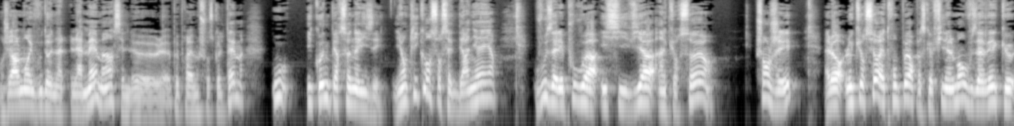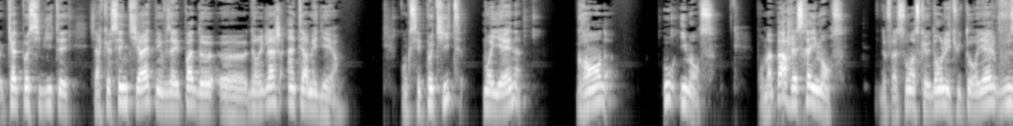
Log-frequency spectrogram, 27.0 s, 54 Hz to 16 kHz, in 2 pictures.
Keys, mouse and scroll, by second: 2.1-6.6 drag, 8.8-13.3 drag, 14.4 click, 15.1-18.9 drag, 20.4 click, 22.2 click.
